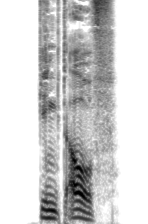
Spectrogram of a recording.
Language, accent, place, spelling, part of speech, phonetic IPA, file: German, Germany, Berlin, gingt auf, verb, [ˌɡɪŋt ˈaʊ̯f], De-gingt auf.ogg
- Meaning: second-person plural preterite of aufgehen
